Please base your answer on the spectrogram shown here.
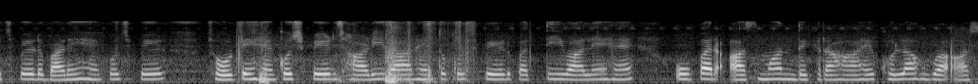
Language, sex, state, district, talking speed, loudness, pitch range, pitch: Hindi, female, Bihar, Muzaffarpur, 160 wpm, -18 LUFS, 225-245 Hz, 235 Hz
